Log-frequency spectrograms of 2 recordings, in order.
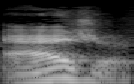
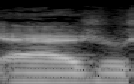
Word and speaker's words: Azure: Some of them say Azure, some of them call it Azure, some of them call it Azure.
